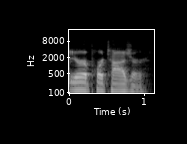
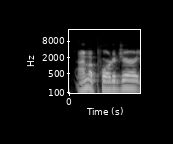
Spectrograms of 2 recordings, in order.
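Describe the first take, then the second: First: "portager" the Canadian-French way, por-tah-zhay-r; French-style portager. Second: "portager" said PORT-ij-er, with a hard j like "porridge"; "portager" rhymes with "porridge-er", English style; "portager" with an English j sound, PORT-uh-jer. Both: Shown as a demonstration. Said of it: "Are you a portager or are you a portager?".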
